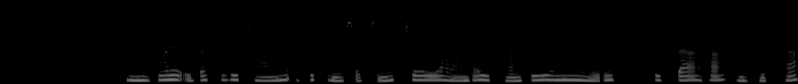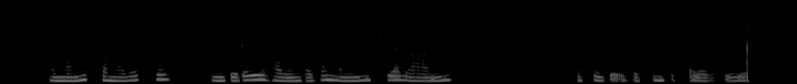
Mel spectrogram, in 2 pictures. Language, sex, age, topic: Kinyarwanda, female, 18-24, government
